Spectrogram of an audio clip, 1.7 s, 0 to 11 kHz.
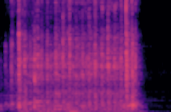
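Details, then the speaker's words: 1984 Sanyo VCR 3 Beta VCR on eject; short whirring run of about a second and a half stopping abruptly, tape unspools weakly as transport returns; owner suspects a worn idler and plans to gum it up or add an O-ring. "Whereas as this transport is coming back in, it's putting slack on the tape. So when I hit eject, a little power, it's able to unspool weakly."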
